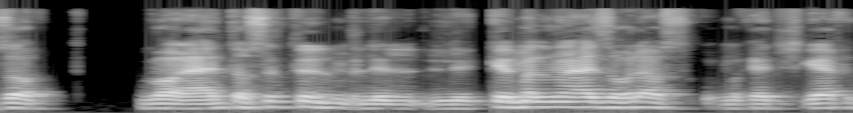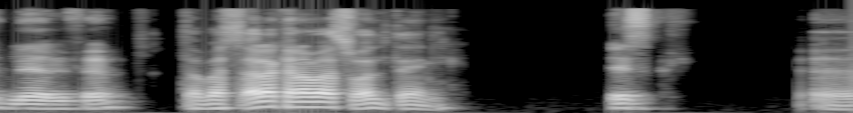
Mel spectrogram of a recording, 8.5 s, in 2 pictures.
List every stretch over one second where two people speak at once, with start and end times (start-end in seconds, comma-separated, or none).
none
